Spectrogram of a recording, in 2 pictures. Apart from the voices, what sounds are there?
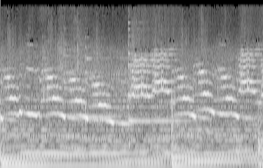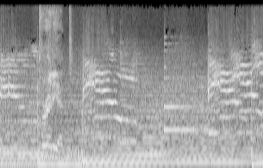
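cat meowing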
